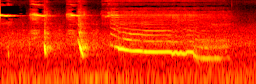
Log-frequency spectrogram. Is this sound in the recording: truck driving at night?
no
